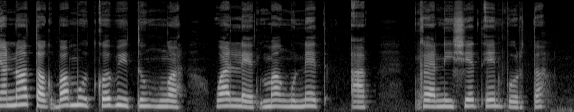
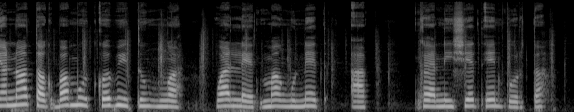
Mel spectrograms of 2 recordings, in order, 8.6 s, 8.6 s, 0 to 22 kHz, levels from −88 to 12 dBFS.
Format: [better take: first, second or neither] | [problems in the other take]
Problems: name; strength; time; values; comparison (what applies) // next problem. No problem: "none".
first | noise reduction (neural mask model RNNoise)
